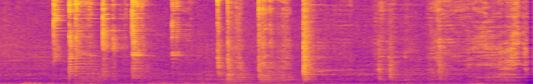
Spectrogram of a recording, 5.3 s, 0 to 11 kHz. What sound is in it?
Sound effects > Objects / House appliances
Junkyard Foley and FX Percs (Metal, Clanks, Scrapes, Bangs, Scrap, and Machines) 119
Dump, Perc, Environment, Machine, Metal, Metallic, Bash, SFX, Robot, Bang, Percussion, waste, Atmosphere, scrape, Junk, Robotic, Smash, rattle, garbage, Ambience, dumpster, tube, rubbish, Clank, FX, Junkyard, trash, dumping, Foley, Clang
